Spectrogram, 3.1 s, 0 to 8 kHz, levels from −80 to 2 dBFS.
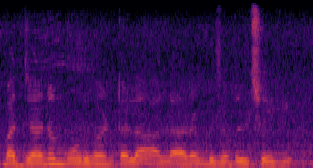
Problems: constant background noise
